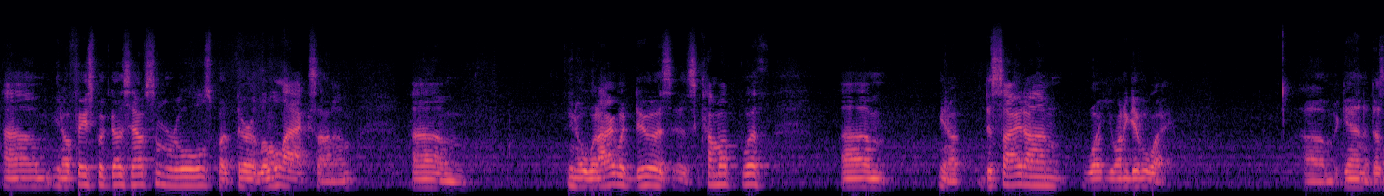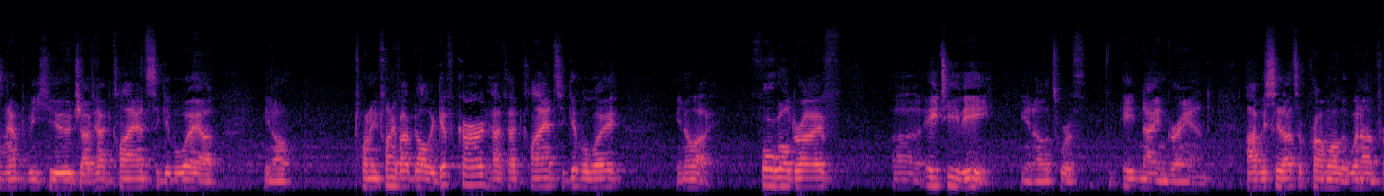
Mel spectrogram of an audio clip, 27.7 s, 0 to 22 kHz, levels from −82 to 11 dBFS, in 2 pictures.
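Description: The input gain was likely set far too high for the microphone, leaving a fast limiter or compressor to haul the level down on every loud sound, which produces gain pumping across the whole clip. Each loud moment pulls the level down, a swing of roughly 5 dB. Loud and quiet passages sit unnaturally close in level, and the sound comes across squashed.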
